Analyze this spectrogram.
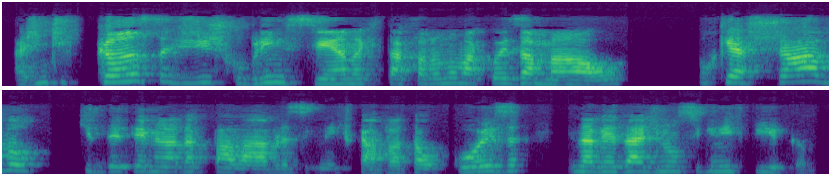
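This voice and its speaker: A man's voice: high-pitched, fast talker, sharp tone. A Brazilian man, an actor and coach, explains at length in a reflective way with frequent restarts, speaking on a live video call. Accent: Brazilian Portuguese. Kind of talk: live video chat, giving advice.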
